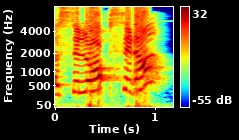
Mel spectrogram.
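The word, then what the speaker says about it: Psilopsida: your diadophiles okay so silopsida so p is silent lycopera cenopsida and teropsida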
